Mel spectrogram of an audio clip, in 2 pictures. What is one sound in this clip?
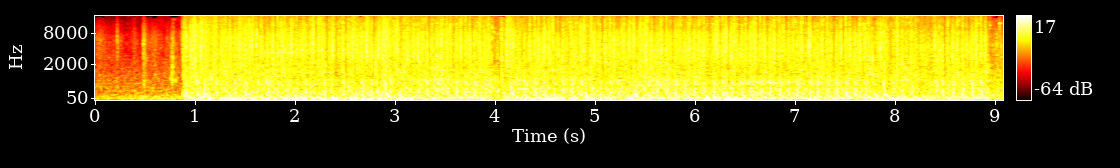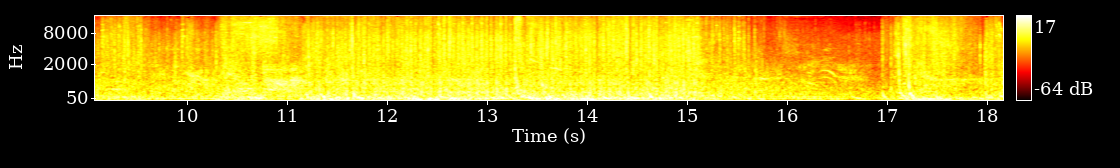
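Game explosions and energy blasts roar loudly.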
